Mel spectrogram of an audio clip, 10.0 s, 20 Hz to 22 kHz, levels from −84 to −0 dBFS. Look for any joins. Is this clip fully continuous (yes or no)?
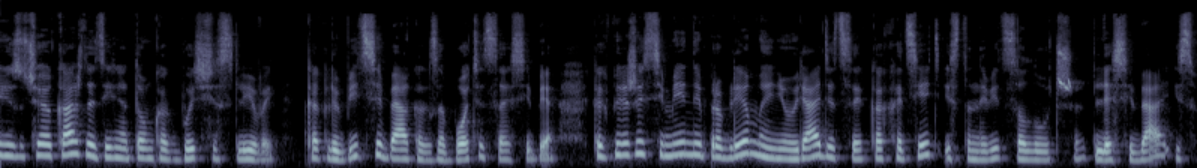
yes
